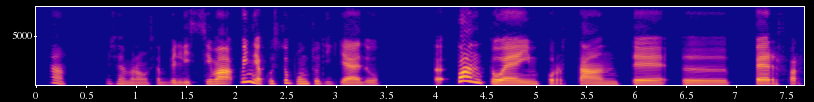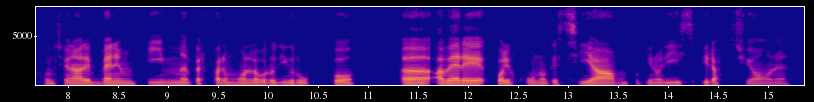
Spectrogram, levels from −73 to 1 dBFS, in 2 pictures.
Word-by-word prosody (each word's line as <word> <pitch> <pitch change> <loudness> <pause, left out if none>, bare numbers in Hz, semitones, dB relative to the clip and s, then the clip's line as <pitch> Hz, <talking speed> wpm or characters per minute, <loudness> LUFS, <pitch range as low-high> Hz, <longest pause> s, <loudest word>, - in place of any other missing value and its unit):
Ah, 260 -7 -2 0.4
mi 200 - -22
sembra 180 -5 -8
una 160 - -9
cosa 165 0 -14
bellissima, 160 +7 +3
quindi 360 -1 +4
a - - +6
questo 215 +6 -5
punto 210 0 -4
ti 180 -3 -16
chiedo, 165 -1 0 0.5
uhm, 320 +1 +1
quanto 325 - +9
è 185 - +7
importante, 175 -1 +1
uhm, 160 -2 -2 0.2
per 195 -2 +5
far 185 -1 -5
funzionare 175 -1 -5
bene 170 0 -3
un 175 0 -12
team, 160 0 -11
per 160 - -8
fare 165 -1 -5
un 165 - -13
buon 165 0 -8
lavoro 155 0 -7
di 160 +1 -15
gruppo, 155 0 -8 0.4
uhm, 160 -1 +1
avere 170 -1 0
qualcuno 165 -1 -7
che 155 0 -13
sia 160 -1 -3
un 160 +3 -15
pochino 155 -1 -16
di 150 +1 -11
ispirazione? 135 -5 -12
165 Hz, 150 wpm, -22 LUFS, 160-180 Hz, 0.5 s, quanto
